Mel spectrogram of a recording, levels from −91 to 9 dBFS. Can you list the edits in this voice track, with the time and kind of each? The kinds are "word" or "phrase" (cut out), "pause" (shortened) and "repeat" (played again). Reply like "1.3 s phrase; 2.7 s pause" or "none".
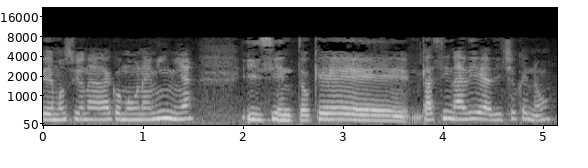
3.8 s word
